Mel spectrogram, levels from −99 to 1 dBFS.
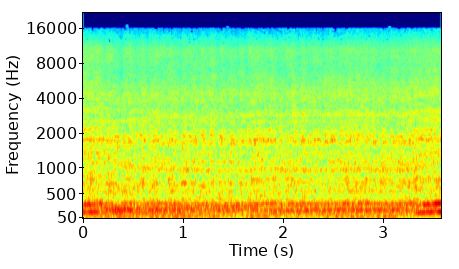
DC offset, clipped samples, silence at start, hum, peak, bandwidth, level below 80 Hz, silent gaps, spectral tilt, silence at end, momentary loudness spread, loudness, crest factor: under 0.1%; under 0.1%; 0 s; none; 0 dBFS; 16.5 kHz; -28 dBFS; none; -5.5 dB/octave; 0 s; 3 LU; -15 LUFS; 14 dB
